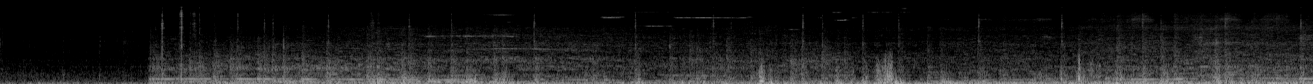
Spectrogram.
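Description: Diesel engines of stopped city buses idling close by: a low, steady rumble with a hum that starts abruptly about a second and a half in, with a few light clicks and rattles over it.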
